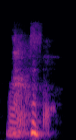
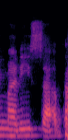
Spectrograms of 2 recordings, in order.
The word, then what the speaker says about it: Marissa: Marissa. – Perfect. – Or if you have a Spanish accent, you could say Marisa.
